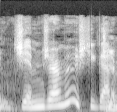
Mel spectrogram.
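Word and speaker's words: Jarmusch: Jim Jarmous.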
